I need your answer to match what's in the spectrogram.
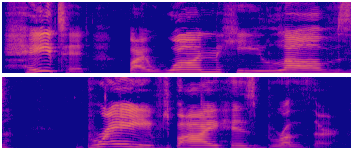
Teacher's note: So, I'm going to emphasize hated, braved, following the word loves. That's two emphasized syllables right next to each other. So that also breaks the rhythm.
